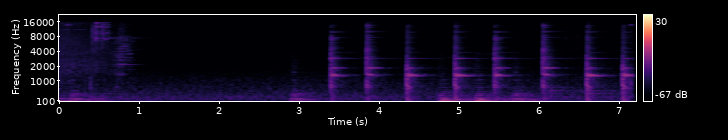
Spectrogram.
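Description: Hammer blows ring out on a blade laid on an anvil during blacksmithing in Fable 3: after an early clink and a short pause, about nine sharp metallic strikes land in a steady, fairly even rhythm, each leaving a bright ringing tail.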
